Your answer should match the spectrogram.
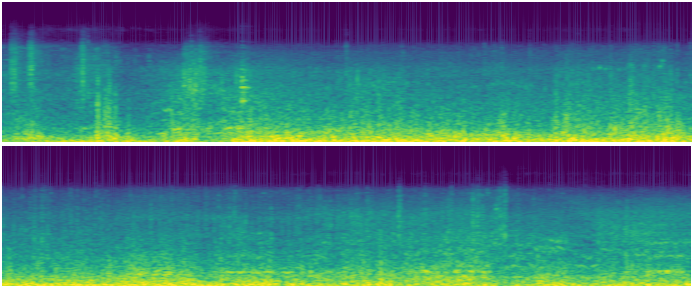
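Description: Wind buffeting a helmet-mounted camera's microphone, with the rumble of a mountain bike's tyres on a fast dirt and gravel descent. Sharp knocks and rattles come in the first two seconds as the bike runs over a wooden ramp.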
